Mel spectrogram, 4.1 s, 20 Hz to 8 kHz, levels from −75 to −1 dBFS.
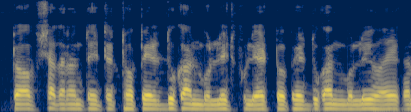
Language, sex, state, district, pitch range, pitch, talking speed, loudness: Bengali, male, Tripura, Unakoti, 115-120 Hz, 120 Hz, 175 wpm, -15 LUFS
